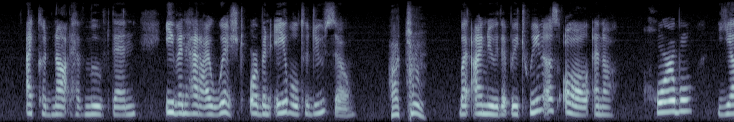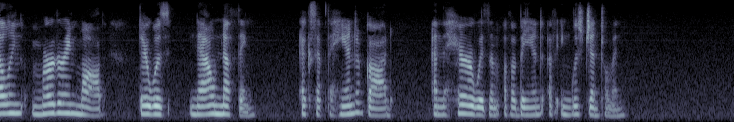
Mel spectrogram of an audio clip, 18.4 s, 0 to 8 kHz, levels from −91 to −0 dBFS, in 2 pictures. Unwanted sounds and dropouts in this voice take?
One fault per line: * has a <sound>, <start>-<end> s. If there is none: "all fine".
* has a sneeze, 4.9-5.4 s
